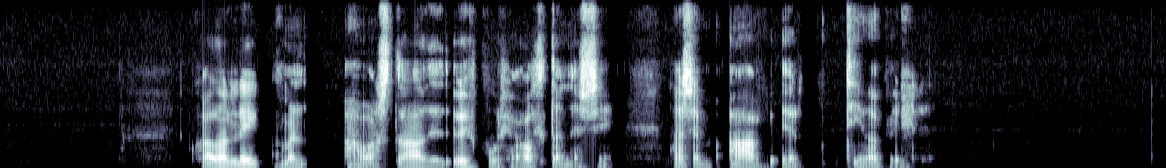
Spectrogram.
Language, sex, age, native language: Icelandic, male, 30-39, Icelandic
